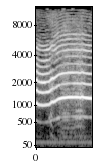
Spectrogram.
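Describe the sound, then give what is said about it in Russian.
A brief, loud, high-pitched wail, like a child bawling in one sustained sobbing breath, with the pitch drifting slightly upward; it sounds like a voice acting out the crying. “Перестань реветь, ты мне мешаешь чихать!”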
